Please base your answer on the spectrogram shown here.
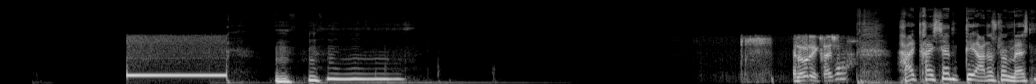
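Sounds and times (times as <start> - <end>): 
telephone ringing tone of an outgoing call: 1.3 - 2.3
speech: 2.8 - 3.6, 7.9 - 10.3.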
